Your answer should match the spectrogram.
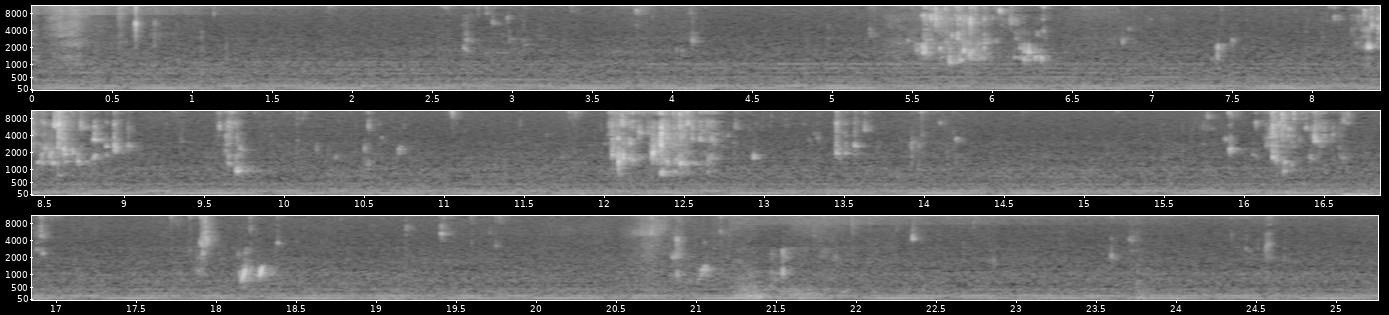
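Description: A picture dipped into a basin of water gives scattered drips and light splashes at irregular intervals over a steady low hum, fairly faint and with no voices.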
